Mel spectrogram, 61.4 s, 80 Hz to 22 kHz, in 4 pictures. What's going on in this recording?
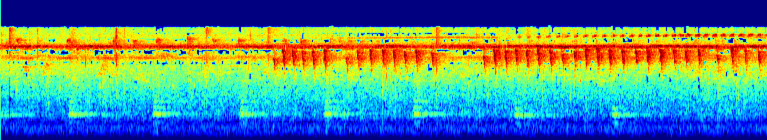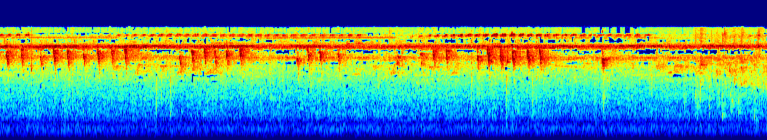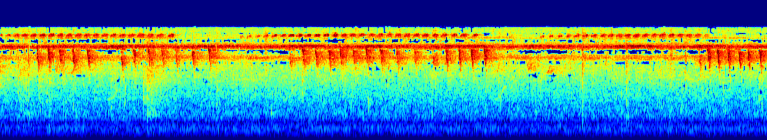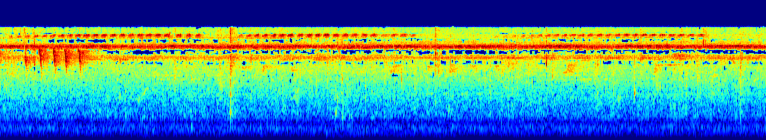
Thailand jungle morning crickets, birds echo +water drops on plants3 cleaned
Thailand jungle morning crickets, birds echo +water drops on plants cleaned
drops, water, jungle, field-recording, crickets, birds, morning, Thailand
